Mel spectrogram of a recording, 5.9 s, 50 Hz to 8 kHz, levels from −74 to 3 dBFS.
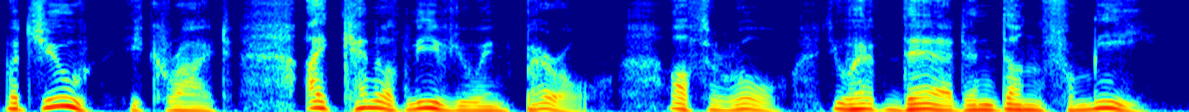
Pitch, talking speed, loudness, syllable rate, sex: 125 Hz, 190 wpm, -16 LUFS, 4.8 syllables/s, male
